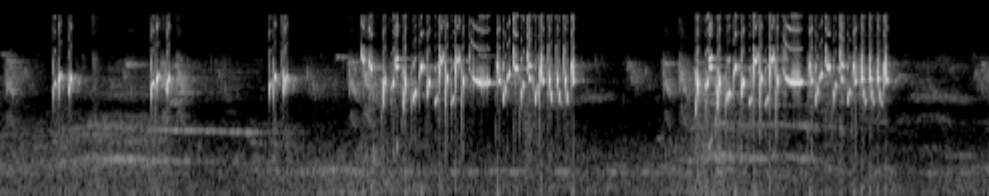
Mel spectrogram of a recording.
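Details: European goldfinch twittering, the calls said to stimulate males to sing and signal mating readiness: short high chirps, then two dense bursts of rapid tinkling trills with sharp repeated notes, in quiet surroundings.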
